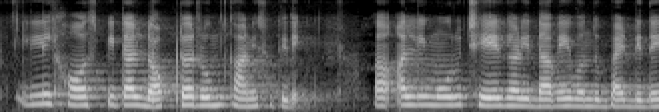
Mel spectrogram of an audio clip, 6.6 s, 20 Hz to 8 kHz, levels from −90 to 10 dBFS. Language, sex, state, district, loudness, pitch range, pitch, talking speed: Kannada, female, Karnataka, Koppal, -15 LUFS, 190-225 Hz, 215 Hz, 110 wpm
